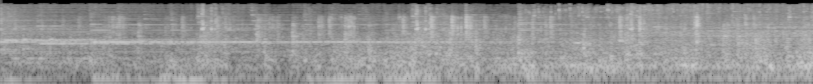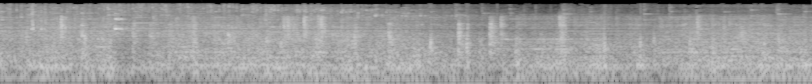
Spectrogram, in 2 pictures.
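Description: Small mine car rolling along narrow-gauge rails, a continuous rattling clatter with many sharp clicks, growing louder about six seconds in. The tail of background music fades out in the first two seconds.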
